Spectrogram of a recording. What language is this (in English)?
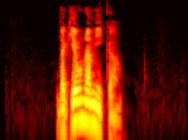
Catalan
